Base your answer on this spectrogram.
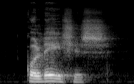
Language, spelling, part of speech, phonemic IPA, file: Dutch, colleges, noun, /ˈkɔlɪtʃəs/, Nl-colleges.ogg
- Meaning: plural of college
